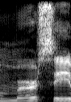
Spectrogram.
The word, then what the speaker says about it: MXRCI: So, Mercy, but with an X cuz rappers be spelling cuz rappers be spelling.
